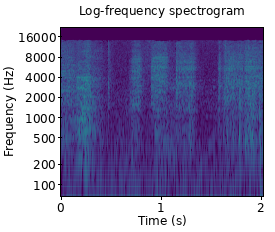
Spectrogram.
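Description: Soft rustling and light scraping from a person shifting about and handling things close to the microphone.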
